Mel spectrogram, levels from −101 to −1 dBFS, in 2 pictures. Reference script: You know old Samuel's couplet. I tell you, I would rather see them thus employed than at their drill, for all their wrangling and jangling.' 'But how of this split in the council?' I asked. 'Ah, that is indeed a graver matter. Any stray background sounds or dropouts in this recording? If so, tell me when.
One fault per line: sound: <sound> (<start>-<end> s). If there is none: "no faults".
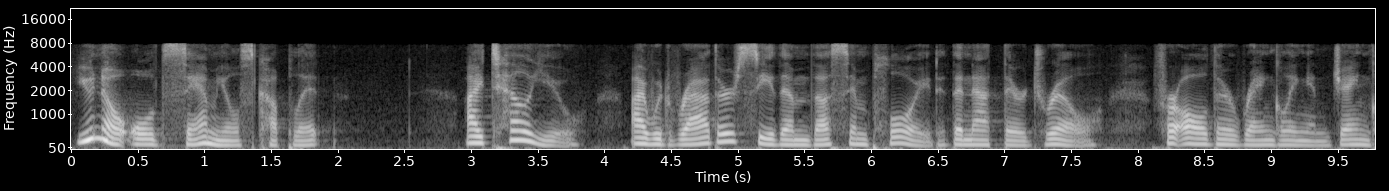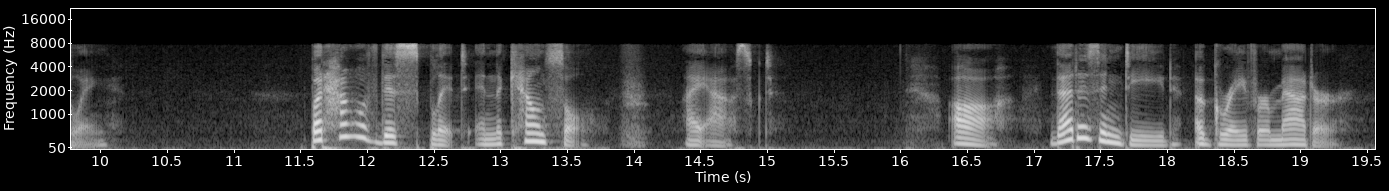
sound: breath (13.9-14.2 s)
